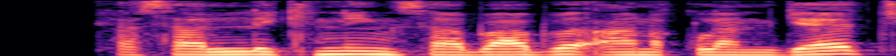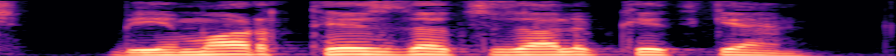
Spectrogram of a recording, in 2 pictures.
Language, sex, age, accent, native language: Uzbek, male, 25-34, Samarqand, Uzbek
